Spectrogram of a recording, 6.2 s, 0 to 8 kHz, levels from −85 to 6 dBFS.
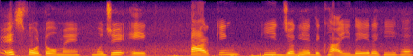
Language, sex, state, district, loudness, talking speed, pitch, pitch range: Hindi, female, Madhya Pradesh, Katni, -13 LUFS, 115 wpm, 235 Hz, 225-245 Hz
